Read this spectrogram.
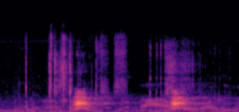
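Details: Dog Besser being rewarded after a search exercise gives two loud, abrupt barks about a second apart, with a person speaking between and around them.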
